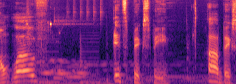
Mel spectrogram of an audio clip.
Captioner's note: phone chimes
